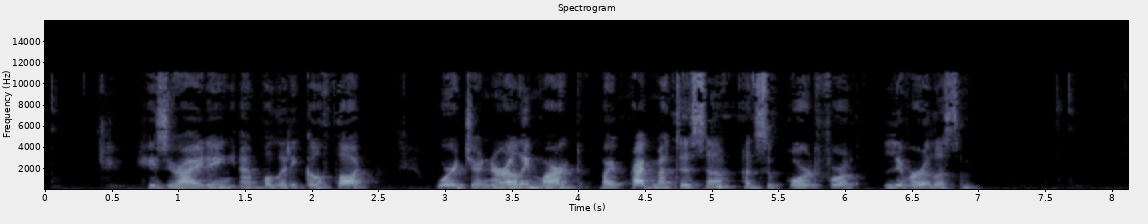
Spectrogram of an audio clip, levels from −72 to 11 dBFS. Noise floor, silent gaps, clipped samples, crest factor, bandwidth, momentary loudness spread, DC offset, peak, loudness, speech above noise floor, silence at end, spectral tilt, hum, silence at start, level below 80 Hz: -60 dBFS; none; under 0.1%; 24 dB; 12 kHz; 11 LU; under 0.1%; 0 dBFS; -23 LUFS; 36 dB; 1.15 s; -2.5 dB/octave; none; 0.4 s; -58 dBFS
